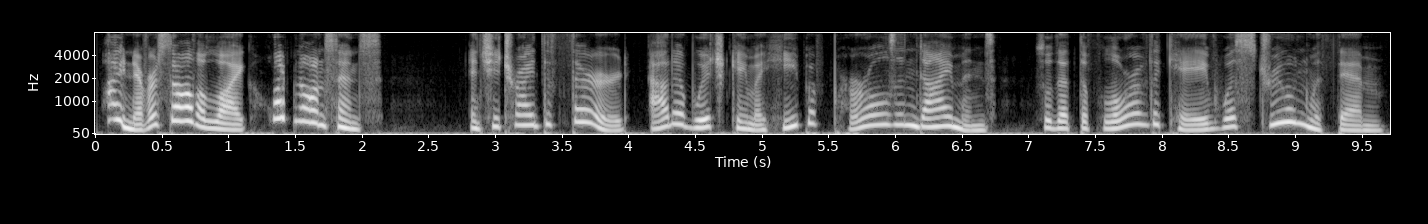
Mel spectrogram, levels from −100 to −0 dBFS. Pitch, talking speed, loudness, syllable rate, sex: 250 Hz, 200 wpm, -18 LUFS, 4.7 syllables/s, female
